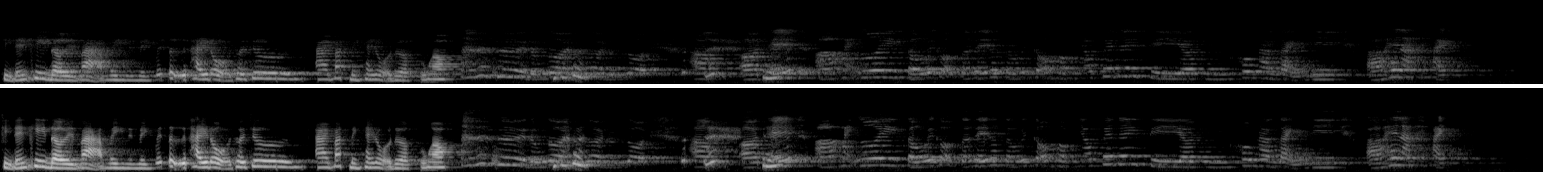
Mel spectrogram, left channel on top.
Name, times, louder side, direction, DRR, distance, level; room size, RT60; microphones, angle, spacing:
voice 1, 0.0-4.5 5.6-5.9 7.0-7.8, right 9 dB, 90° right, 14 dB, 0.3 m, -26 dB
voice 2, 4.6-14.5, right 3 dB, 70° right, 4 dB, 1.9 m, -41 dB
17.5 x 6.1 x 6.8 m, 1.4 s
head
